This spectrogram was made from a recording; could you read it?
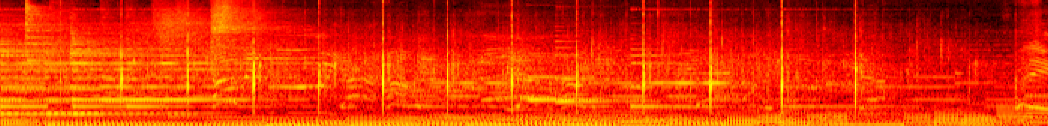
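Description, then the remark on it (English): An audience at a church service claps in steady rhythm over loud, sustained organ-like music, with voices calling out praise to God beneath the beat, continuous throughout. “Clap your hands, all ye people, and shout to God with the voice of triumph.”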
